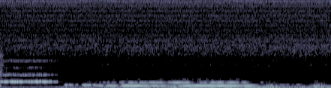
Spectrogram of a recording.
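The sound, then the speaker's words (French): The Fifth Symphony, played by an orchestra and heard through a microphone that researchers placed inside a pregnant woman's uterus: sustained notes sound dull and heavily muffled, with a low, watery rumble swelling underneath. No one speaks. “Écoutez cette expérience des chercheurs ont placé un micro dans l'utérus d'une femme enceinte.”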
